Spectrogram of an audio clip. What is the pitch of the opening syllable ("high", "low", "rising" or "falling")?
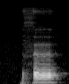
low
